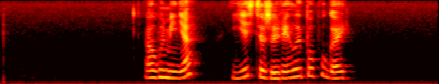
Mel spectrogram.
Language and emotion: Russian, positive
